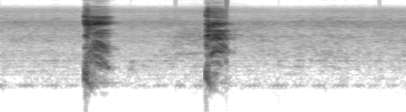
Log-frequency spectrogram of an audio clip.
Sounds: Cough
